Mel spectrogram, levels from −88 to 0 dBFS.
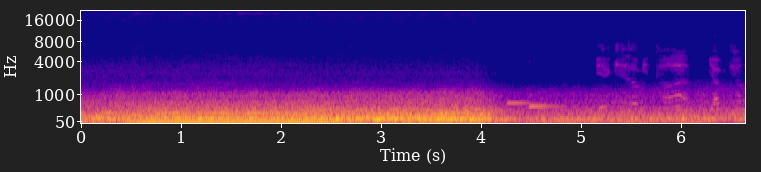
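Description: Nothing technical goes wrong in this recording of sounds, so there's no fault to point to anywhere along it.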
